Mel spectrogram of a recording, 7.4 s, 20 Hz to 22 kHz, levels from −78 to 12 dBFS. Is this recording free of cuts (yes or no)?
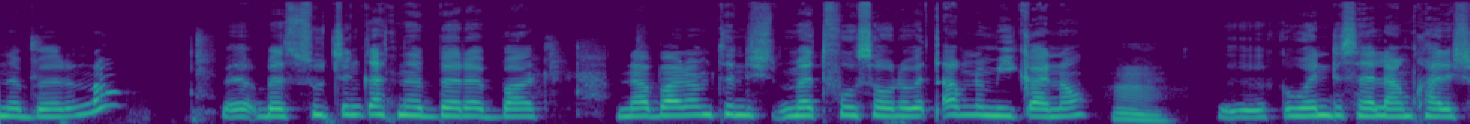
yes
